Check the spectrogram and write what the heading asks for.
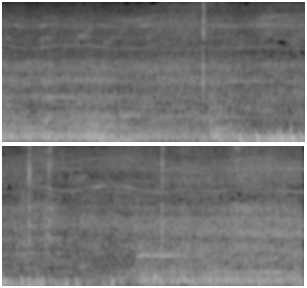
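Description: Distant whine of a small RC plane's brushless electric motor and propeller: a thin high tone that wavers up and down in pitch as the plane manoeuvres. Gusty wind buffets the microphone underneath it.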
